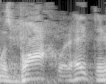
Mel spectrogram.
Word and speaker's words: Bach: But you've all used it, if you pronounce Johann Sebastian's name correctly, in German, it is Bach. It is not batch. It is Bach. It isn't back. Or even Bach. It's Bach. Bach.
